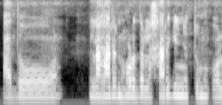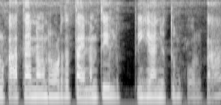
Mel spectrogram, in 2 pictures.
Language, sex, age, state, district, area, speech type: Santali, female, 45-60, Jharkhand, Bokaro, rural, spontaneous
